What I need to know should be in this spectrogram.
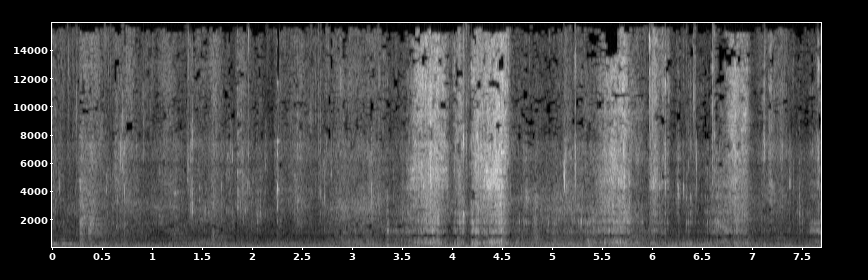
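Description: Soup drips and splashes back into a bowl.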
